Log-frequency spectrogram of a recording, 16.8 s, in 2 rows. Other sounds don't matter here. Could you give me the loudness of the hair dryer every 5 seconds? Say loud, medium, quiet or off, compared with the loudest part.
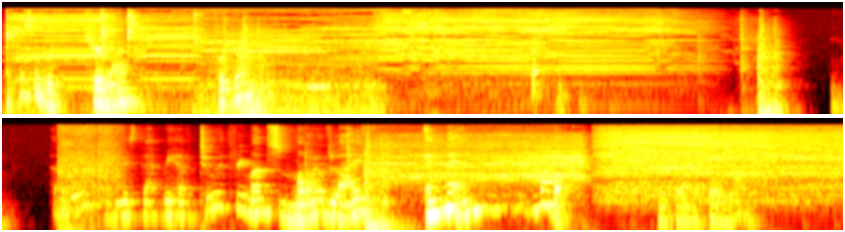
off, off, loud, loud.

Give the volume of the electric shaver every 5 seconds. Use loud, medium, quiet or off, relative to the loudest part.
loud, loud, off, off.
